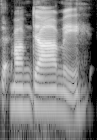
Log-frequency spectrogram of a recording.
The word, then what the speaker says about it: Mamdani: And but whereas Zoran Mamdani, I always say his name wrong. That's it. How do you say his Zoran name? Mamdani. Mamdani, yeah.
